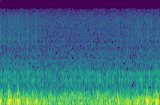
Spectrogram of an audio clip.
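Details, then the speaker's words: Warmed-up Toyota Camry after a battery disconnect, before the idle relearn: low, lumpy idle with uneven thumping pulses and wavering level, car shaking and barely idling, then stalling, from lost idle learned values. "you can see the car is barely idling and it's shaking i don't know if you can pick that up but that's typical if you disconnect the battery on many cars"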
